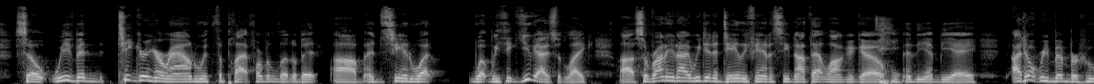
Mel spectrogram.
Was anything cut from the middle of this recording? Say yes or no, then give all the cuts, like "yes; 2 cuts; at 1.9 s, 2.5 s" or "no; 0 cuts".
yes; 1 cut; at 3.2 s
